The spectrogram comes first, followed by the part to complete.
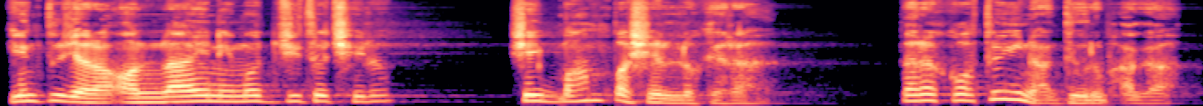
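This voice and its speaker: A man reading a translated scripture as solemn scripted narration, in a measured, declamatory way. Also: fairly high pitch, a little mellow. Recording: long hall-like reverb on the voice.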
